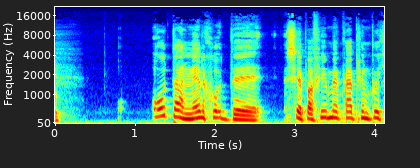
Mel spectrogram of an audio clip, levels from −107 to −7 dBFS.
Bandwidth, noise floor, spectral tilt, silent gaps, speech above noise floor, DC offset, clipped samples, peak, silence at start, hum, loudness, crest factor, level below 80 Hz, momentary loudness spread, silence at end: 12.5 kHz; -50 dBFS; -7 dB/octave; none; 33 dB; under 0.1%; under 0.1%; -4 dBFS; 0 s; none; -18 LUFS; 16 dB; -46 dBFS; 11 LU; 0 s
